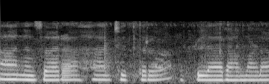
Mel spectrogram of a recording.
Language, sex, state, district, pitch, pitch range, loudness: Marathi, female, Maharashtra, Chandrapur, 210 Hz, 205-215 Hz, -14 LUFS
